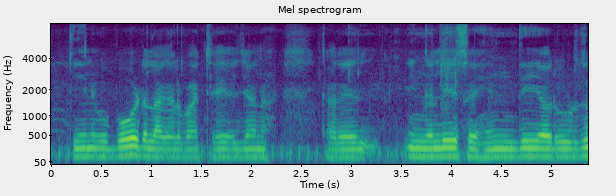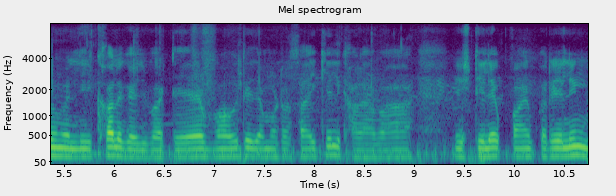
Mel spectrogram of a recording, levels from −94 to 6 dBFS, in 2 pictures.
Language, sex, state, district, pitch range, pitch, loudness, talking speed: Bhojpuri, male, Uttar Pradesh, Deoria, 120-130 Hz, 125 Hz, -23 LUFS, 135 wpm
